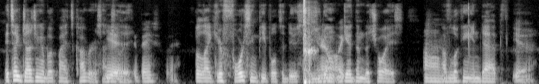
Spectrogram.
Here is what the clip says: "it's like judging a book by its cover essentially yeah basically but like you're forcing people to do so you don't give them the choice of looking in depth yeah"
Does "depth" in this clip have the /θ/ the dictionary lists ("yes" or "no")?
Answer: yes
